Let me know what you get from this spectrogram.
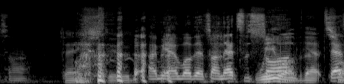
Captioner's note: group laughing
